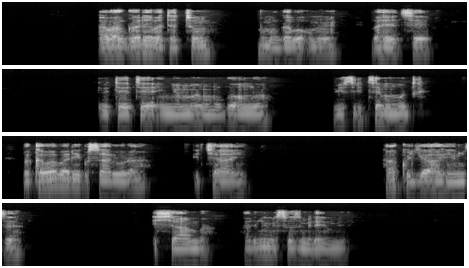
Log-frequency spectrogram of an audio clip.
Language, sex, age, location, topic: Kinyarwanda, female, 18-24, Nyagatare, agriculture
